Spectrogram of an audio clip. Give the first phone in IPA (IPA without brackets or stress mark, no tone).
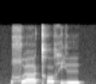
χʷ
